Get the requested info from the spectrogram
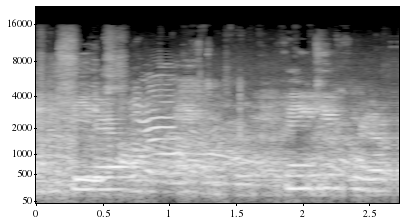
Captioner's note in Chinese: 嗚嗚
